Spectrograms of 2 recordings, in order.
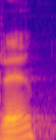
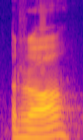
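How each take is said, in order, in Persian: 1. نام حرف با مصوت 'eh' تموم میشه. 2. نام حرف با مصوت 'ah' تموم میشه. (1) "ما در فارسی بهش میگیم ر" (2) "در عربی را تلفظ میشه"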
